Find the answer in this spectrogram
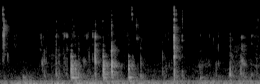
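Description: Close-miked chewing of soft smothered potatoes: faint, irregular wet mouth clicks and smacks.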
